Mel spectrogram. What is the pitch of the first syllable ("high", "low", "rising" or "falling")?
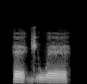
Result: falling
